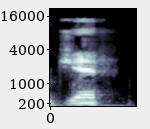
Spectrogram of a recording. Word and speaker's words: GIF: in things like an animated gif or Jif however you want to pronounce it it doesn't matter to me if I click that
